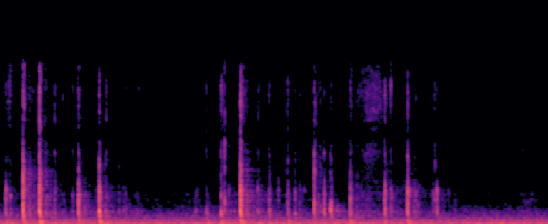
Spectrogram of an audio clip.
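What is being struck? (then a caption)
Slim fabric-covered tablet keyboard. Fingertips tap the keys of a slim fabric-covered tablet keyboard while typing, producing a quick, uneven series of soft, muted clicks with short, dry decay. A steady low hum runs underneath throughout.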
